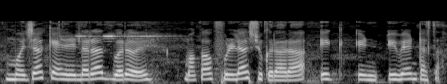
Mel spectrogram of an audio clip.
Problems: background sounds at intervals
